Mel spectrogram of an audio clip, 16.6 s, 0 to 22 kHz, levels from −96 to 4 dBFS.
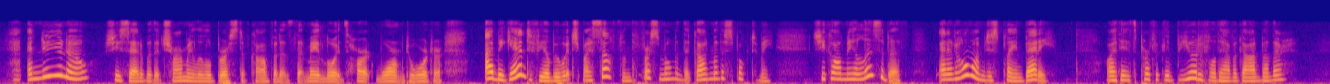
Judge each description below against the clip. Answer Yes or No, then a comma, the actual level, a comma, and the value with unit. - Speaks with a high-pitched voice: Yes, high, 205 Hz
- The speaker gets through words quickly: Yes, fast, 210 wpm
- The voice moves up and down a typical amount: No, wide, 7.5 semitones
